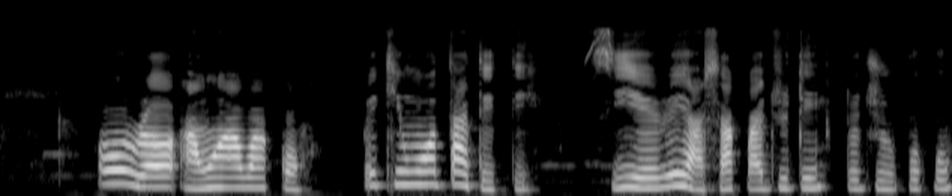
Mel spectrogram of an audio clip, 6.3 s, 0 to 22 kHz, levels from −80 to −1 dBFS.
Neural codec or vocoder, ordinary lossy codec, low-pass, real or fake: none; none; none; real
